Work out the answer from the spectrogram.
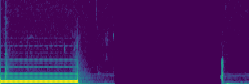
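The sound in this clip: An outgoing telephone call gives one steady, buzzing ringback tone lasting about a second and a half, then silence broken by a brief faint click.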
